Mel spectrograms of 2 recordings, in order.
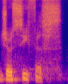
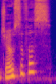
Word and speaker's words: Josephus: with a u on the end apparently it's pronounced Josephus not Josephus I heard Josephus okay okay but you know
